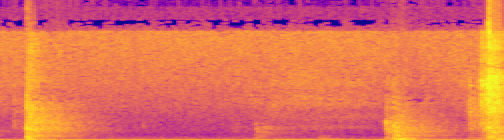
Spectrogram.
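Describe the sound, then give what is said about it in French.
A door opens with a short series of sharp clunks and latch clicks, spaced irregularly, over a steady low hum with no talking. “La porte s'ouvre encore une fois.”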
